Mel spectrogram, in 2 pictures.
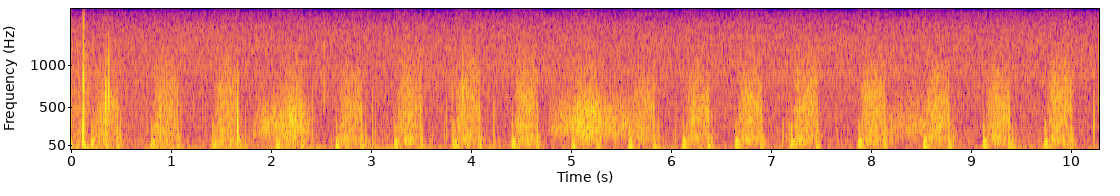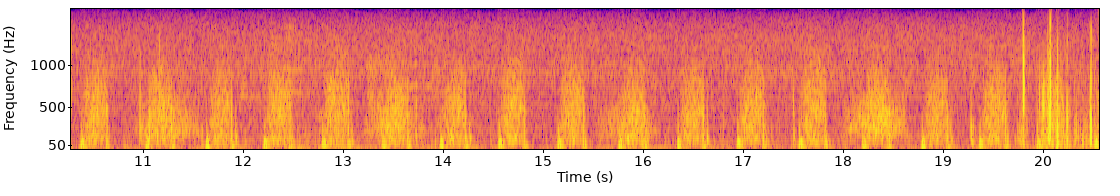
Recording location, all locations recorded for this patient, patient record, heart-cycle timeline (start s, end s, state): pulmonary valve (PV)
aortic valve (AV)+pulmonary valve (PV)+tricuspid valve (TV)+mitral valve (MV)
#Age: Child
#Sex: Female
#Height: 128.0 cm
#Weight: 37.0 kg
#Pregnancy status: False
#Murmur: Present
#Murmur locations: aortic valve (AV)+mitral valve (MV)+pulmonary valve (PV)+tricuspid valve (TV)
#Most audible location: pulmonary valve (PV)
#Systolic murmur timing: Holosystolic
#Systolic murmur shape: Plateau
#Systolic murmur grading: II/VI
#Systolic murmur pitch: Medium
#Systolic murmur quality: Blowing
#Diastolic murmur timing: nan
#Diastolic murmur shape: nan
#Diastolic murmur grading: nan
#Diastolic murmur pitch: nan
#Diastolic murmur quality: nan
#Outcome: Abnormal
#Campaign: 2015 screening campaign
0.00	0.52	unannotated
0.52	0.79	diastole
0.79	0.87	S1
0.87	1.04	systole
1.04	1.14	S2
1.14	1.42	diastole
1.42	1.49	S1
1.49	1.62	systole
1.62	1.74	S2
1.74	2.02	diastole
2.02	2.16	S1
2.16	2.22	systole
2.22	2.38	S2
2.38	2.63	diastole
2.63	2.75	S1
2.75	2.88	systole
2.88	2.97	S2
2.97	3.23	diastole
3.23	3.32	S1
3.32	3.47	systole
3.47	3.56	S2
3.56	3.81	diastole
3.81	3.89	S1
3.89	4.06	systole
4.06	4.14	S2
4.14	4.39	diastole
4.39	4.48	S1
4.48	4.64	systole
4.64	4.72	S2
4.72	4.99	diastole
4.99	5.08	S1
5.08	5.23	systole
5.23	5.34	S2
5.34	5.56	diastole
5.56	5.66	S1
5.66	5.76	systole
5.76	5.88	S2
5.88	6.09	diastole
6.09	6.19	S1
6.19	6.34	systole
6.34	6.44	S2
6.44	6.62	diastole
6.62	6.70	S1
6.70	6.88	systole
6.88	6.96	S2
6.96	7.18	diastole
7.18	7.27	S1
7.27	7.42	systole
7.42	7.52	S2
7.52	7.86	diastole
7.86	7.95	S1
7.95	8.10	systole
8.10	8.20	S2
8.20	8.50	diastole
8.50	8.60	S1
8.60	8.76	systole
8.76	8.88	S2
8.88	9.09	diastole
9.09	9.20	S1
9.20	9.36	systole
9.36	9.46	S2
9.46	9.72	diastole
9.72	9.84	S1
9.84	9.96	systole
9.96	10.06	S2
10.06	10.35	diastole
10.35	10.46	S1
10.46	10.60	systole
10.60	10.68	S2
10.68	11.02	diastole
11.02	11.13	S1
11.13	11.24	systole
11.24	11.38	S2
11.38	11.62	diastole
11.62	11.70	S1
11.70	11.86	systole
11.86	12.00	S2
12.00	12.20	diastole
12.20	12.28	S1
12.28	12.45	systole
12.45	12.54	S2
12.54	12.78	diastole
12.78	12.87	S1
12.87	13.00	systole
13.00	13.12	S2
13.12	13.38	diastole
13.38	13.48	S1
13.48	13.63	systole
13.63	13.70	S2
13.70	13.96	diastole
13.96	14.04	S1
14.04	14.20	systole
14.20	14.34	S2
14.34	14.54	diastole
14.54	14.64	S1
14.64	14.79	systole
14.79	14.87	S2
14.87	15.14	diastole
15.14	15.23	S1
15.23	15.38	systole
15.38	15.48	S2
15.48	15.74	diastole
15.74	15.83	S1
15.83	15.96	systole
15.96	16.08	S2
16.08	16.33	diastole
16.33	16.43	S1
16.43	16.58	systole
16.58	16.68	S2
16.68	16.93	diastole
16.93	17.01	S1
17.01	17.18	systole
17.18	17.28	S2
17.28	17.54	diastole
17.54	17.64	S1
17.64	17.80	systole
17.80	17.90	S2
17.90	18.18	diastole
18.18	18.27	S1
18.27	18.42	systole
18.42	18.54	S2
18.54	18.77	diastole
18.77	18.85	S1
18.85	19.00	systole
19.00	19.12	S2
19.12	19.35	diastole
19.35	19.45	S1
19.45	19.59	systole
19.59	19.68	S2
19.68	19.93	diastole
19.93	20.56	unannotated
